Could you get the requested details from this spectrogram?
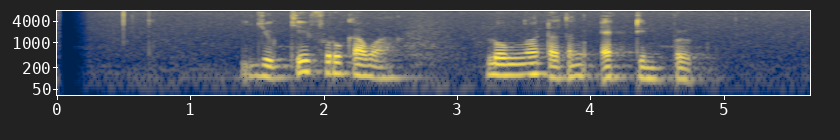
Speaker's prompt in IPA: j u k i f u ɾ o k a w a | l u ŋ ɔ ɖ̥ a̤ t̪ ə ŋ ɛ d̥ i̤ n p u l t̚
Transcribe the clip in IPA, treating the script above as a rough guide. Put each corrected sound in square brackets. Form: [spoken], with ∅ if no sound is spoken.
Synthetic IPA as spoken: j u k i f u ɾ [u] k a w a | l u ŋ ɔ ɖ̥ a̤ t̪ ə ŋ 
